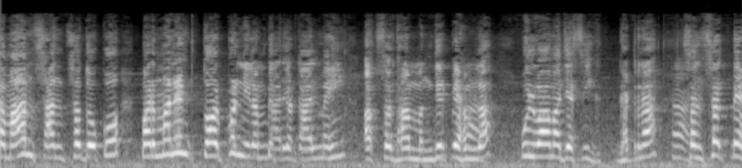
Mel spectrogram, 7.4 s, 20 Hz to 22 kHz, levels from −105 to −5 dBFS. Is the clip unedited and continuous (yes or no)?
no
